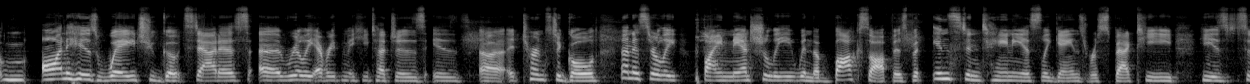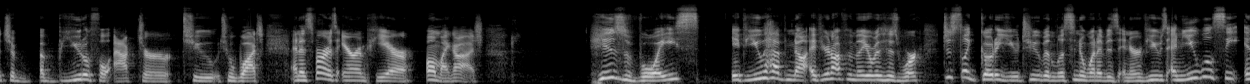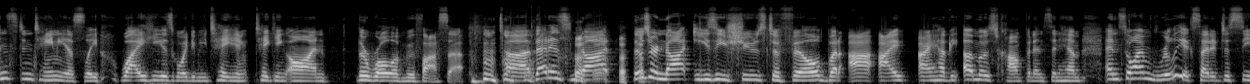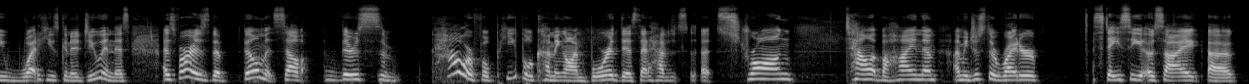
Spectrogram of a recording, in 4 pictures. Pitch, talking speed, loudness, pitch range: 195 Hz, 185 wpm, -20 LUFS, 175-220 Hz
